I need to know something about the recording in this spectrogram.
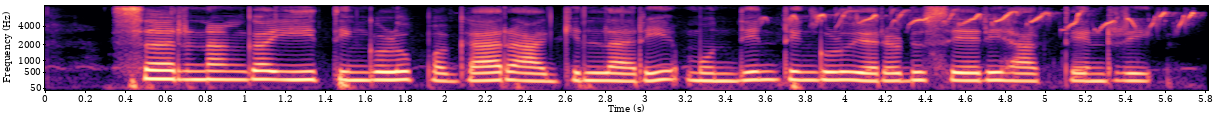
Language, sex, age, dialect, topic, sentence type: Kannada, female, 18-24, Dharwad Kannada, banking, question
